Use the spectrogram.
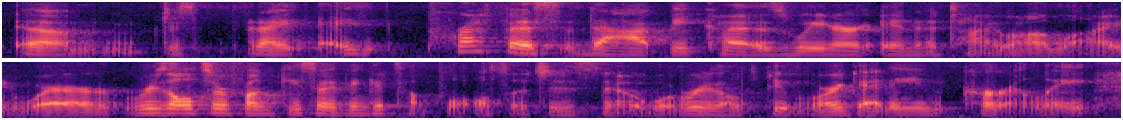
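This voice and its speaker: A woman in her thirties talking casually on a livestream as a business coach, her voice raspy after an illness, chatty with many fillers. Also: low-pitched, brisk, hardly any pauses, warm tone. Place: home in a city apartment.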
